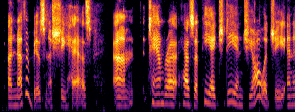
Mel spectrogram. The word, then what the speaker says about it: Tambra: Am I pronouncing it right, Tambra?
